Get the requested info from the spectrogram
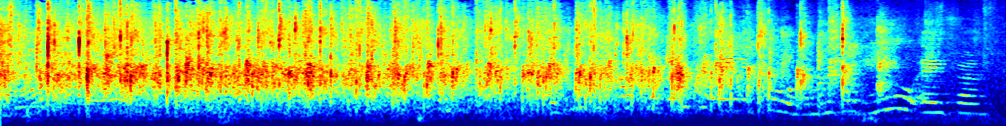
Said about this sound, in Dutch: Geef haar eens een groot applaus.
